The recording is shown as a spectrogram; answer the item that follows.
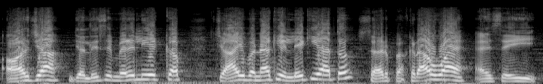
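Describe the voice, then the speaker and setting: A cranky old mother-in-law from a cartoon story scolds her daughter-in-law in a high, sharp voice, as a man puts her on. She waves every worry away and nags without pause. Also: lively intonation, soft background music. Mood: scolding. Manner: scolding, dismissive.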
